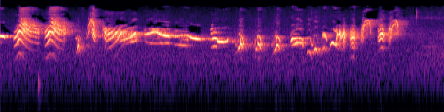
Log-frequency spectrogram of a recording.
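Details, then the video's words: European icterine warbler song recorded for tutoring captive songbirds: a fast, varied medley of high chirps, slurred whistles and buzzy trills running continuously for about four seconds, then fading, with no other sounds. "masteran Burung || icterine werbler burung kapasan asli eropa"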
